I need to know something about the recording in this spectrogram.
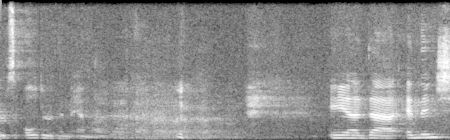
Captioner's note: audience laughter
